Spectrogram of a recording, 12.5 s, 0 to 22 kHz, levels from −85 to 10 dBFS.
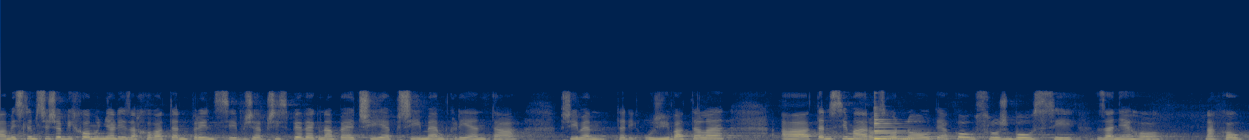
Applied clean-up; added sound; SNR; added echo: none; Plucked string instrument; 1 dB; none.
